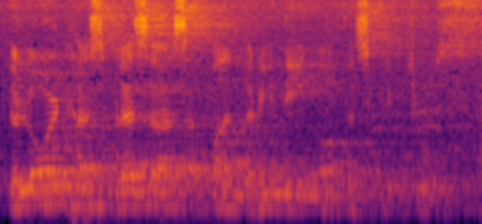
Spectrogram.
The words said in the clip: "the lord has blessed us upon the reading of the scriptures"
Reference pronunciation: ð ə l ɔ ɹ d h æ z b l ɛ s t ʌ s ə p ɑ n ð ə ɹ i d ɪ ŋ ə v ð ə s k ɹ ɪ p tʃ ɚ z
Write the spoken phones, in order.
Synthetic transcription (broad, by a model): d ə l ɔ ɹ d h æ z b l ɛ s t ʌ s ə p ɑ n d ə ɹ i d ɪ ŋ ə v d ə s k ɹ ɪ p tʃ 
